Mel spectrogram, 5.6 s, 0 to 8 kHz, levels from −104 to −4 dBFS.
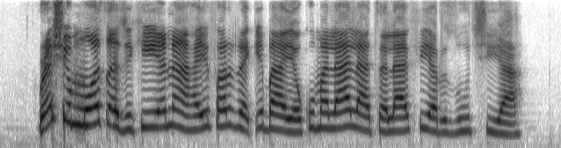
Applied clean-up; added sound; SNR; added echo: none; none; none; none.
